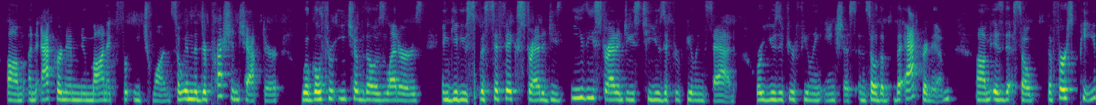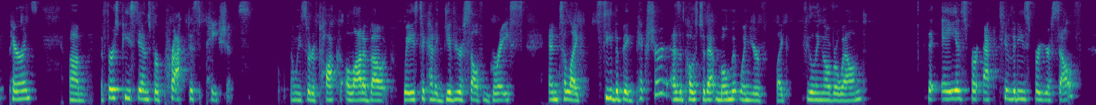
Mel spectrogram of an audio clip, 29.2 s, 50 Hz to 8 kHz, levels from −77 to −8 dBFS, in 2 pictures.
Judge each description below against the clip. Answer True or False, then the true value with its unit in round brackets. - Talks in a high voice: True (205 Hz)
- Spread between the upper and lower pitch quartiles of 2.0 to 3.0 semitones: True (2.5 semitones)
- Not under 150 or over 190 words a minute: False (200 wpm)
